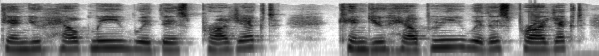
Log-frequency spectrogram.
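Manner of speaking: ordinary talk, nothing marked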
